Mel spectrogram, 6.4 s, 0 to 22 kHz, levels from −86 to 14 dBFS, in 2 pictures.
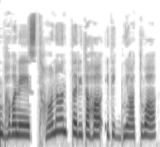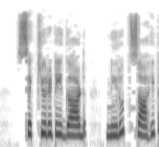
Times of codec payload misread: none

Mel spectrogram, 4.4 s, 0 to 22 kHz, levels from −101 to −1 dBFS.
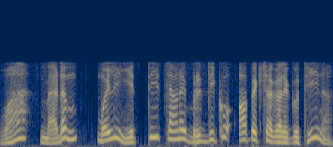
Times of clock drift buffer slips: none

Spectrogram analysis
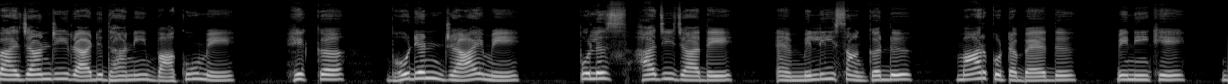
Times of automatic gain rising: none

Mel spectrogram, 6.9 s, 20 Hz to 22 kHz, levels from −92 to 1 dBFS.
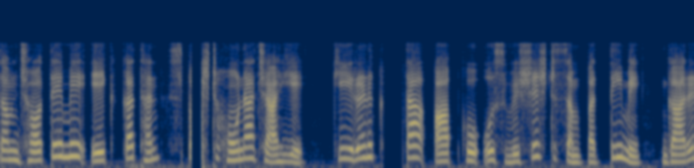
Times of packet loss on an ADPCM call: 1.91-2.08, 3.83-4.05

